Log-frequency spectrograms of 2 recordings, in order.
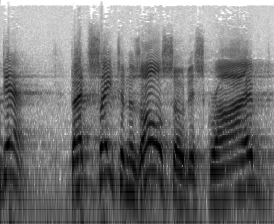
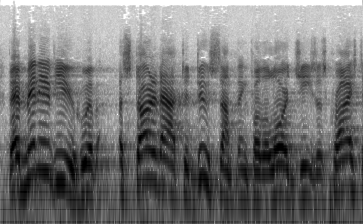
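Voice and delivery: ordinary talk

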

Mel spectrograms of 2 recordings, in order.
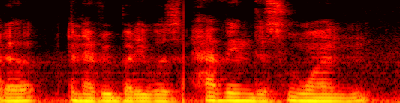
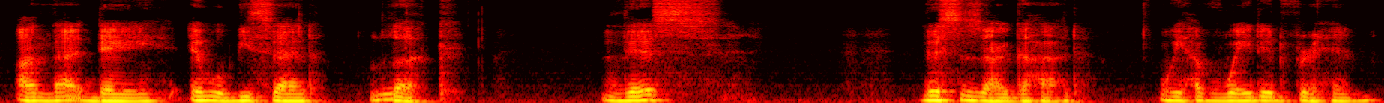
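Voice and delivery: slow, louder solemn Bible reading; scripture reading; 3 dB louder, slower than usual. Acted. Believer reading Isaiah twenty-five to viewers, slow and solemn. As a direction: read it out slowly, like a proclamation.

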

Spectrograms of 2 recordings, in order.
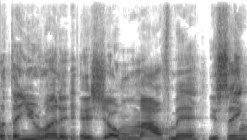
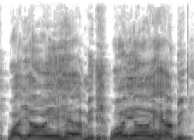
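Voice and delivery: mock helpless woman; 6 semitones higher than usual. Preacher mocking women who cry for help, in a higher pleading voice. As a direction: mimic a woman begging for help, mocking her. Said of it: "They say".

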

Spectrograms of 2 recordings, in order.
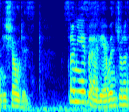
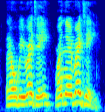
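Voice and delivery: louder, impatient brush-off; curt woodcarver; 2 semitones higher, 8 dB louder than usual. Acted. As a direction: cut her off, grumpy. Woodcarver snaps at impatient widow.

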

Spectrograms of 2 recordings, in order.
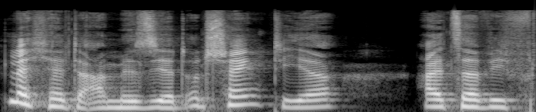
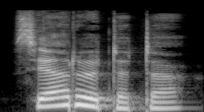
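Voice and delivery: ordinary delivery, nothing marked

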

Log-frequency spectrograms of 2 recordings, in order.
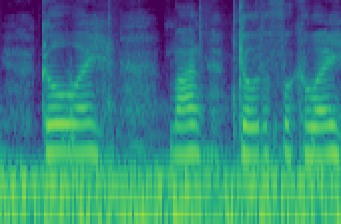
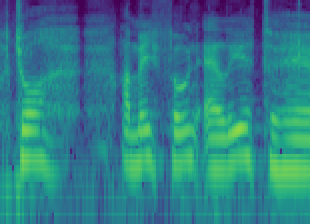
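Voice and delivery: ordinary delivery

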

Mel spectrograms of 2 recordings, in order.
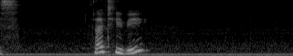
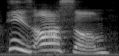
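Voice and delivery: put-on higher, louder, upbeat boy's voice; Kel voiced eagerly; 12 semitones higher, 6 dB louder than usual. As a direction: pump it up like a cocky buddy. Reading Kel's game dialogue.

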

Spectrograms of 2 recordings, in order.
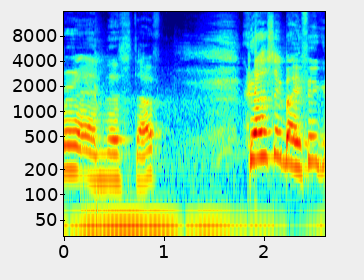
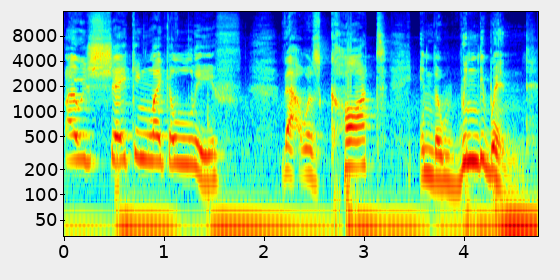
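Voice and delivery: slow, higher dramatic reading, punching "windy"; mock dramatic reading; 6 semitones higher than usual. Shown as a demonstration. Reader mocking the silly simile with dramatic flair. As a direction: overact the line's drama. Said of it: "Why do you think this is a good thing".

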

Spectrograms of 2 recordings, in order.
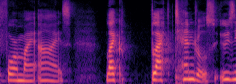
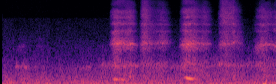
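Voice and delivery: long breathy exhausted sigh; weary sigh before admitting she's lost; shaky sigh; 5 semitones higher, 10 dB quieter than usual. Acted. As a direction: let out a drawn, unvoiced sigh. Lost and scared on the fells.

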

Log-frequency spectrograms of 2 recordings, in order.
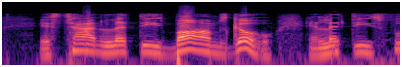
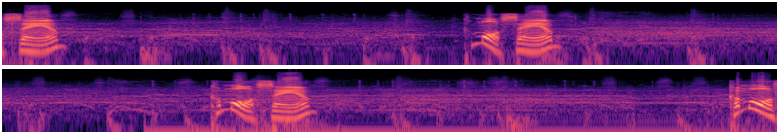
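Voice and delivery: taunting build; 4 semitones higher than usual. Acted. Boxer taunting his opponent, rising to a jeer. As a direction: taunt him more each time, building to a jeer.

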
